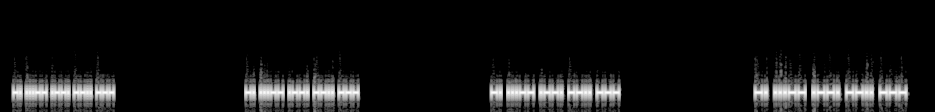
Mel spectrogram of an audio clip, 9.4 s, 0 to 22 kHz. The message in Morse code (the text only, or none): N3PZO N3PZO N3PZO N3PZO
